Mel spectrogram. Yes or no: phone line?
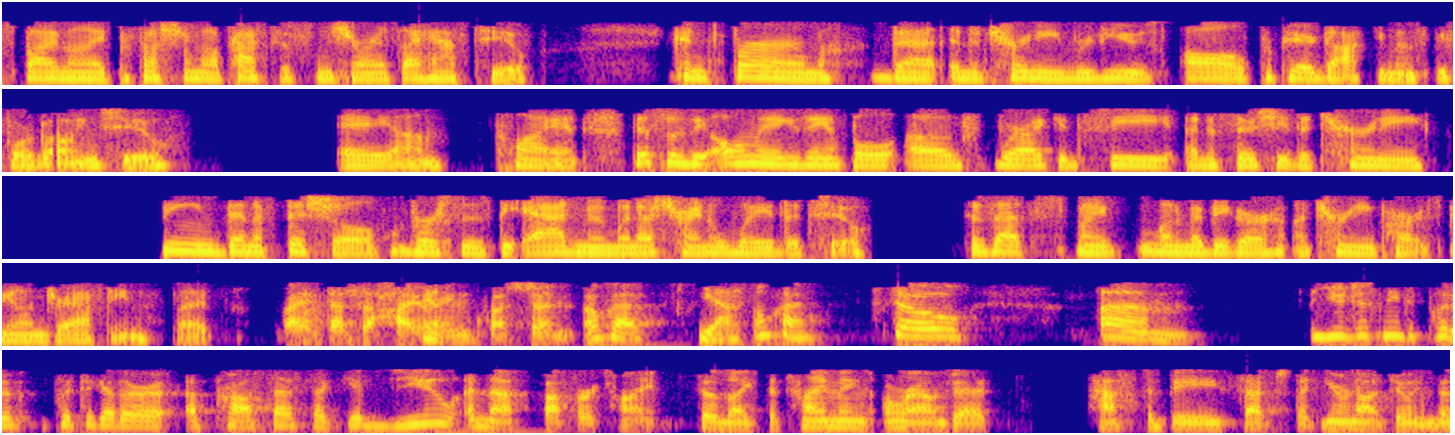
yes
